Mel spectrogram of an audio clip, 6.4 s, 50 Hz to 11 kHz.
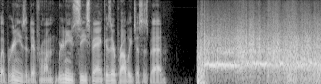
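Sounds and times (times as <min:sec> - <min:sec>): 
speech: 0:00.0 - 0:03.4
tires squealing as an electric Hummer peels out: 0:04.0 - 0:06.4.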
